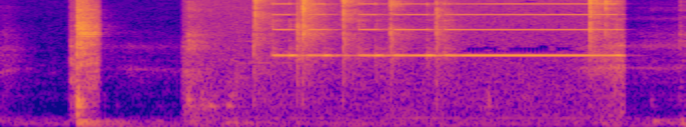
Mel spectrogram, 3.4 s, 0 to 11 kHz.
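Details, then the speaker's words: Tone King Falcon guitar amp (late 2013) being fixed for hum and buzz: meter continuity test from chassis ground bolt to pot casing after filing coating from mounting hole gives clean steady beep; pot now grounded, ungrounded casings caused the hum. "Right, now get your meter, continuity test,"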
